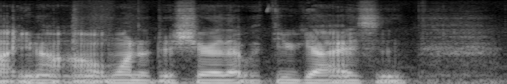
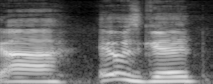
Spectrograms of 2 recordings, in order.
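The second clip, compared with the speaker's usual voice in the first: a kid's mock-bored brush-off, a touch louder and higher; bored kid answer; 6 semitones higher, 7 dB louder than usual. Imitating a kid brushing off a parent, mock bored. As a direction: toss it off like a kid who can't be bothered. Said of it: "It's like".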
